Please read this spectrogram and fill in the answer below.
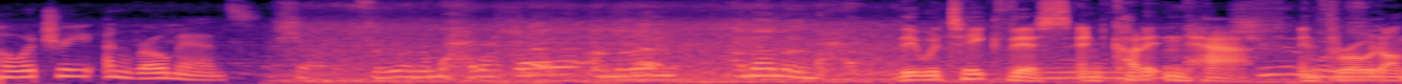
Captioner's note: through translator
